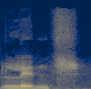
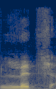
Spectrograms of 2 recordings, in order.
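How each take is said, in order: First: The word has an n sound before ch. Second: The word has no n sound before ch. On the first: The speaker calls it wrong. "and not lynch" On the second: The speaker calls it right. "learn to pronounce lich, lich"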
